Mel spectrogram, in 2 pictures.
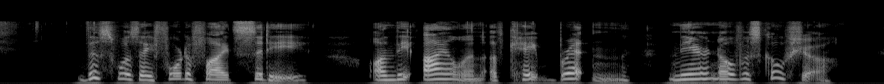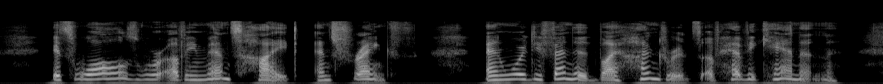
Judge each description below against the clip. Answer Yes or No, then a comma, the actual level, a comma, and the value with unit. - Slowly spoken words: Yes, slow, 100 wpm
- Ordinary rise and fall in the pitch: Yes, average, 3.3 semitones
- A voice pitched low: No, high, 230 Hz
